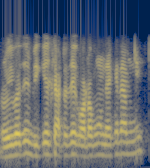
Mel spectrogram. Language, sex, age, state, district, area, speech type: Bengali, male, 60+, West Bengal, Purba Bardhaman, urban, conversation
